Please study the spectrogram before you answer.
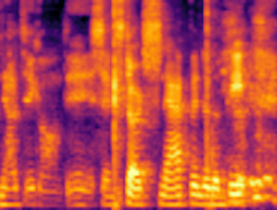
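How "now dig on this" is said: hushed, soft half-whisper under the breath. Recalling a funny diner scene where he plays piano: retelling a half-whisper. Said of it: "he whispers".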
